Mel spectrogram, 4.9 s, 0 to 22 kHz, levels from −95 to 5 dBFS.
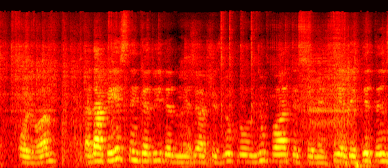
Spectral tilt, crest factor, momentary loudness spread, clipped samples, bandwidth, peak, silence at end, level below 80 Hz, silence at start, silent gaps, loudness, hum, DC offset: -4.5 dB/octave; 18 dB; 9 LU; under 0.1%; 17 kHz; -6 dBFS; 0 s; -46 dBFS; 0 s; none; -24 LUFS; none; under 0.1%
